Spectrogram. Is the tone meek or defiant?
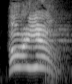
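defiant. It is said defiantly and arrogantly.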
